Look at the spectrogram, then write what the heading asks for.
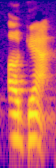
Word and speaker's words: again: Let's look at that word 'again'; notice how the stress goes aGAIN? I don't stay on the 'A' very much.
